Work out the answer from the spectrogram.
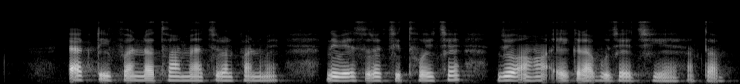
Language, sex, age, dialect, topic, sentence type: Maithili, female, 25-30, Eastern / Thethi, banking, statement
